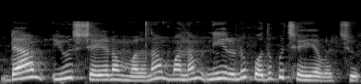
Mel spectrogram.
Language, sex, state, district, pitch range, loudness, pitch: Telugu, female, Andhra Pradesh, Anantapur, 210-295 Hz, -15 LUFS, 240 Hz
